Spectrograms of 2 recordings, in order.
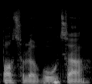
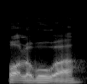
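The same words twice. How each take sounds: First: It is said with every sound carefully pronounced. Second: It is said in a casual South London accent. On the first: This is how the speaker's mother wants it said. "my mum would want me to say ... and pronounce my words" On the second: This is how the speaker naturally talks. "the South London accent in me that will just sort of say it like"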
